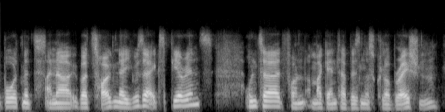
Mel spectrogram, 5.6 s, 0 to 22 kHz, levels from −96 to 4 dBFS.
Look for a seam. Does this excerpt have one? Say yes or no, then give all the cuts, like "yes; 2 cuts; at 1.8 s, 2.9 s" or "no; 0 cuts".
yes; 1 cut; at 3.5 s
